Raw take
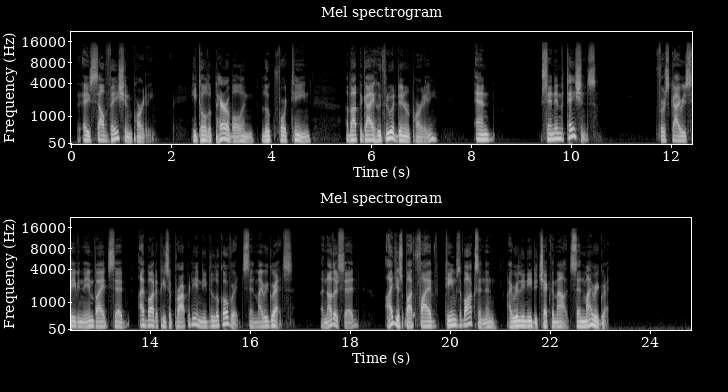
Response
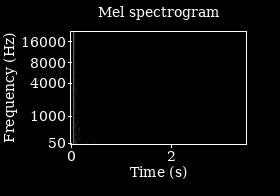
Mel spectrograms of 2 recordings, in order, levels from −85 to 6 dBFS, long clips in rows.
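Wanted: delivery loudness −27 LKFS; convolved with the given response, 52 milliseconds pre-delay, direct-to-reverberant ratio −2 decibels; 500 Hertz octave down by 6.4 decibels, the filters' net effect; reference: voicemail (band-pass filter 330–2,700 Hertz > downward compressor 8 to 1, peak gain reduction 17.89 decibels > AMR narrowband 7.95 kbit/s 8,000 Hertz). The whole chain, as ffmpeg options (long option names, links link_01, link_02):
-filter_complex "[0:a]equalizer=frequency=500:width_type=o:gain=-7,asplit=2[link_01][link_02];[1:a]atrim=start_sample=2205,adelay=52[link_03];[link_02][link_03]afir=irnorm=-1:irlink=0,volume=3.5dB[link_04];[link_01][link_04]amix=inputs=2:normalize=0,highpass=330,lowpass=2700,acompressor=threshold=-31dB:ratio=8,volume=9.5dB" -ar 8000 -c:a libopencore_amrnb -b:a 7950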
